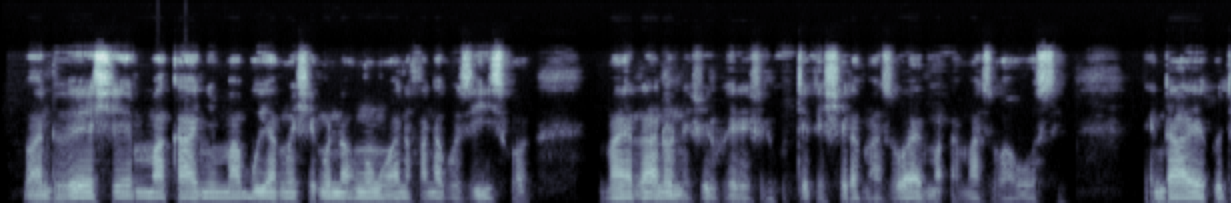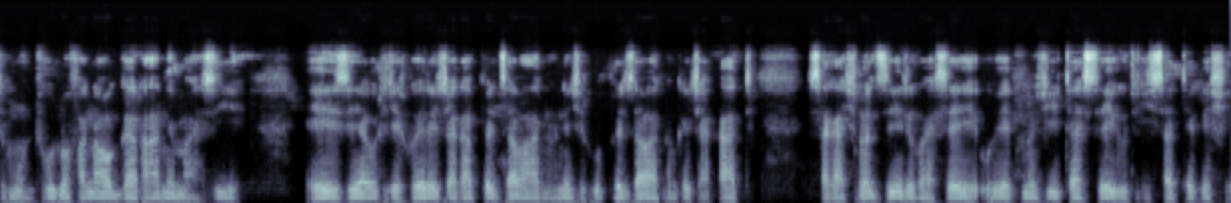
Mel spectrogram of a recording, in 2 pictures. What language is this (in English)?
Ndau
